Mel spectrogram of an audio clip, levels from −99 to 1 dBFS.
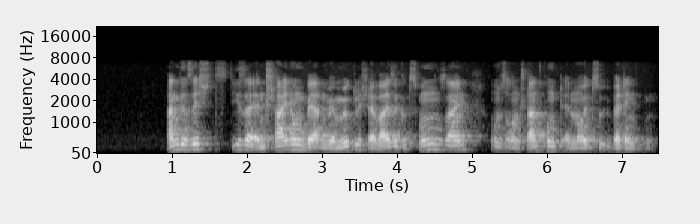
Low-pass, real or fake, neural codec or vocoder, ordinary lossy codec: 7.2 kHz; real; none; none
